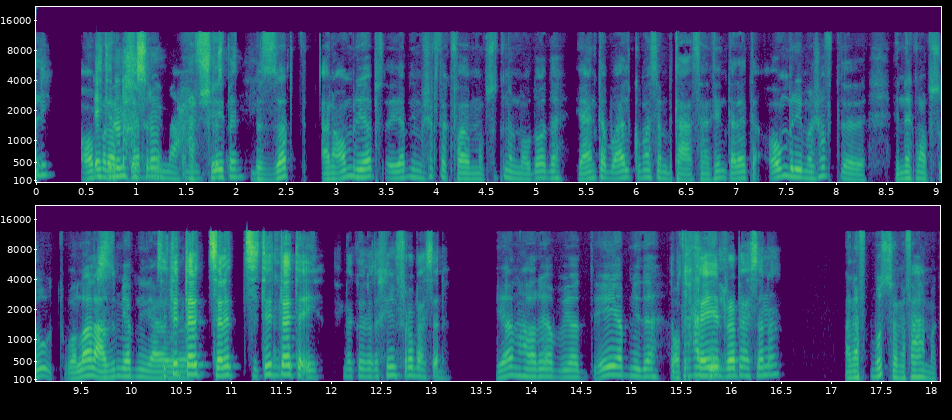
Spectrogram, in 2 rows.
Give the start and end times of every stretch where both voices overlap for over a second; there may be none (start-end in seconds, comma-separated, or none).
0.6-2.1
